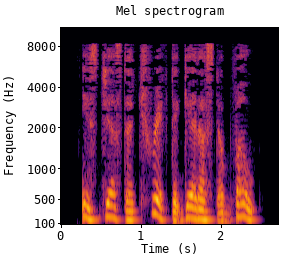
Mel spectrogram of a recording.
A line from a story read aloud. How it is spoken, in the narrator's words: I heard one lady whisper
